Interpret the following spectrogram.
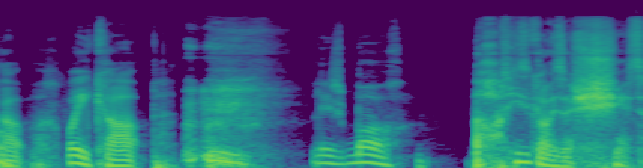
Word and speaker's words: Lisboa: That's how you say it in Portuguese, Lisboa.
